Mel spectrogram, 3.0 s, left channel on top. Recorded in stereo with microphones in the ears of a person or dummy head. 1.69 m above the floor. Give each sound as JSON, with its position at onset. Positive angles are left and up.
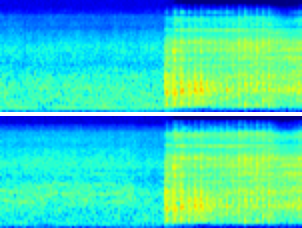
{"t": 1.6, "sound": "hammering", "side_deg": -5, "distance_m": 0.5}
